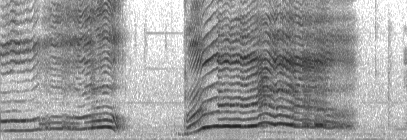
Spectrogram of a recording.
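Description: A woman's high-pitched, drawn-out vocal noises while stretching: two long wavering groans that rise and bend in pitch.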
